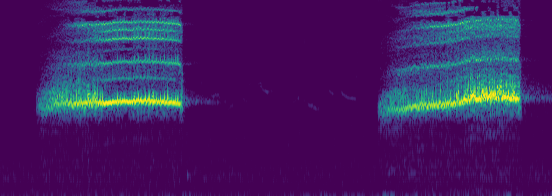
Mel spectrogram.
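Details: Two long hoarse screeches from a barn owl at night, each nearly one and a half seconds, harsh and slightly rising, with a quiet gap of about two seconds between them.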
